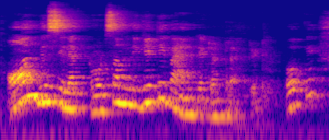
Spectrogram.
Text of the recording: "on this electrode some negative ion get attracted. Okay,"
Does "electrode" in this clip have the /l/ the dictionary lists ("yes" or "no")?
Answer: no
